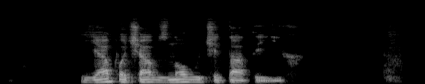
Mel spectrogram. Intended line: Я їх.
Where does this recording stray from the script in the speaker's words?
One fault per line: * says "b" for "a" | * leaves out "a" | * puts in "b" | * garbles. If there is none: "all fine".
* puts in "почав знову читати"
